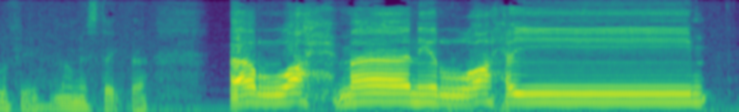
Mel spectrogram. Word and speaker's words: الرحمن: Ha in Rahman Ar-Rahim needs to be clearer, sharper. Rahma, it sounded a little bit like a small, like the lighter, smaller ha.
